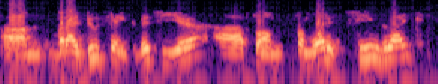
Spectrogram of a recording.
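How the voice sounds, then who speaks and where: A man in his thirties from Zambia, a musician speaking from his own studio in a casual, measured interview, often repeating words as he thinks. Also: on the high side, animated, darkish tone, poor audio. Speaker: musician guest.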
